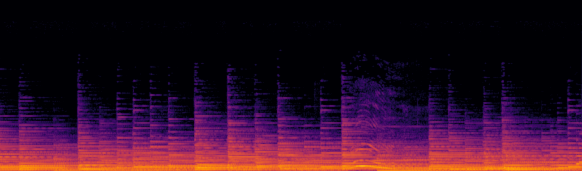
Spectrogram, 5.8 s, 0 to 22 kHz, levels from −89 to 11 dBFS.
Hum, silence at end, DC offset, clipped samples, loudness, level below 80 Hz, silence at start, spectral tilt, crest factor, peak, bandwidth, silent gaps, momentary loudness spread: none; 0 s; under 0.1%; under 0.1%; -15 LUFS; -46 dBFS; 0 s; -7 dB/octave; 14 dB; -2 dBFS; 8.8 kHz; none; 4 LU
